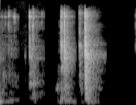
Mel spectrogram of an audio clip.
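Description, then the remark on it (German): A door opens as a delivery arrives, with a series of rustling, scraping bursts, four close together over about a second and a half, then a faint click as it settles. No voices. “An der Tür.”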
